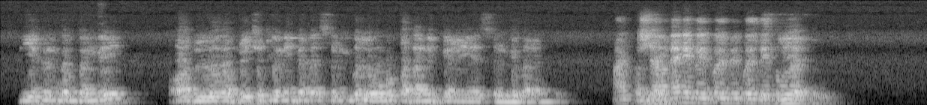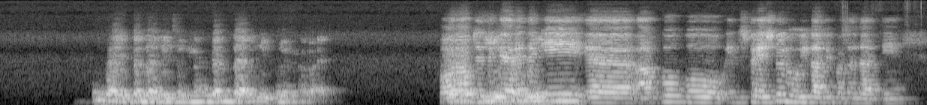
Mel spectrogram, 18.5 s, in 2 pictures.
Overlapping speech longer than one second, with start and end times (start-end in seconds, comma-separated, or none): 13.7-15.1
